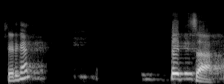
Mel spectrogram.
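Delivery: normal talking voice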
